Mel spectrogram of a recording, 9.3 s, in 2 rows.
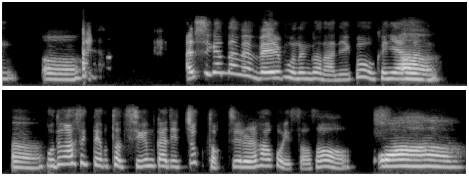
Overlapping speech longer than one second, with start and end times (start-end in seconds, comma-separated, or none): none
